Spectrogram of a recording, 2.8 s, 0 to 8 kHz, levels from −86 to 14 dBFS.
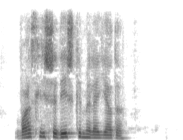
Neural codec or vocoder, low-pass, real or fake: none; 7.2 kHz; real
